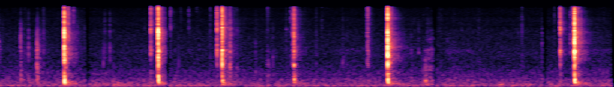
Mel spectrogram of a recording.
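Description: A series of sharp, short clicks at irregular intervals, about seven of them, from a small hand tool being worked by hand at a workbench.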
